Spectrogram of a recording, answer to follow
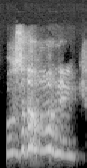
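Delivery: mock confused dog through laughter; confused old dog. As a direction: play the bewildered old dog. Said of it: "stand up like".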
